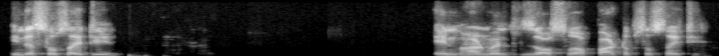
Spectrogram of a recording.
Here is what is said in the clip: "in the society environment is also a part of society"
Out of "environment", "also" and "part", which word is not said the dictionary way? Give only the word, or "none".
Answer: environment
